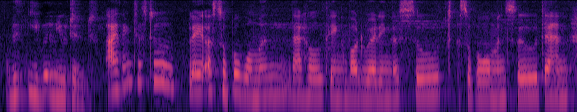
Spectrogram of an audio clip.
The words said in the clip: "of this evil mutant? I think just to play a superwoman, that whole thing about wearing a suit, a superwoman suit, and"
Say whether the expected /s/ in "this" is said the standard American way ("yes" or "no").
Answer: no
